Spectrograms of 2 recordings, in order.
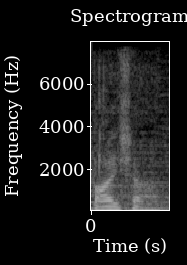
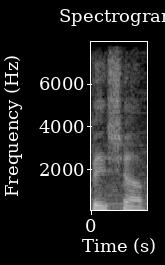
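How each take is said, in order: First: It does not sound like the chess word. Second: It sounds like the chess piece bishop. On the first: The speaker calls it wrong. "rather than Bishop" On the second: The speaker calls it right. "it should be Bishop"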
